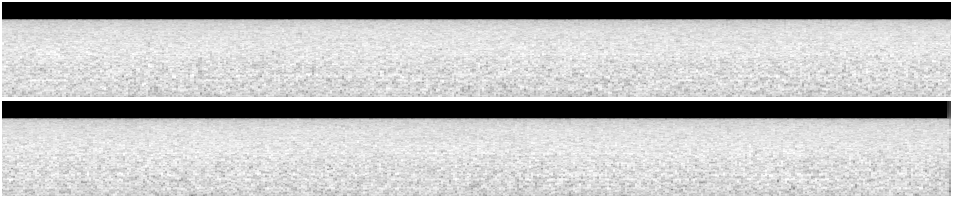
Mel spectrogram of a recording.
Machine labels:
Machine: fan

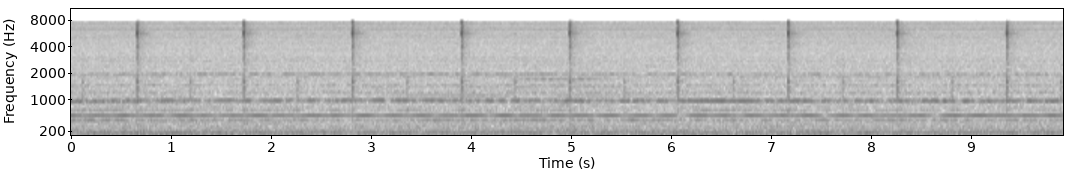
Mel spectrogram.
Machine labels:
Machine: valve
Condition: normal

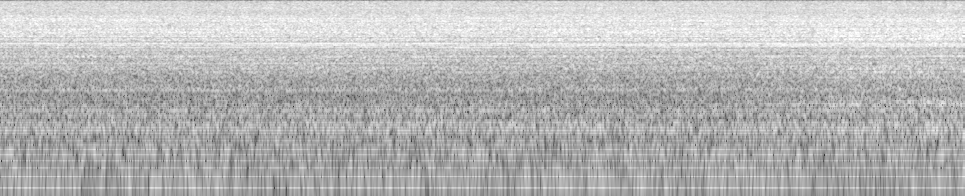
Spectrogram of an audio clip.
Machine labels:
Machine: pump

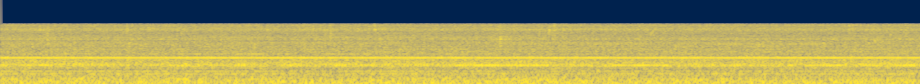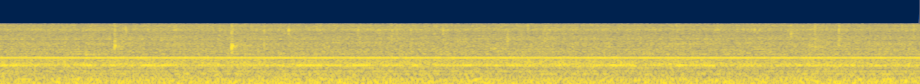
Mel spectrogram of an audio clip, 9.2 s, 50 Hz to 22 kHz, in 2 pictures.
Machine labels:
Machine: pump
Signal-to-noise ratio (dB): 6 dB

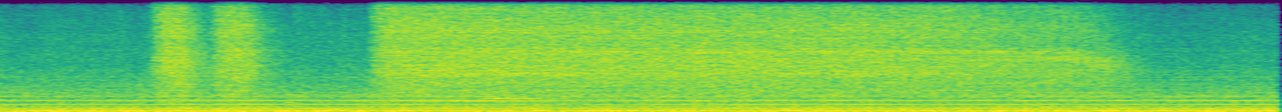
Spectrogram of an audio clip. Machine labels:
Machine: fan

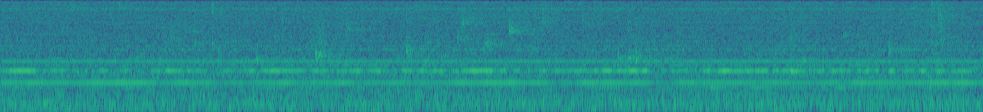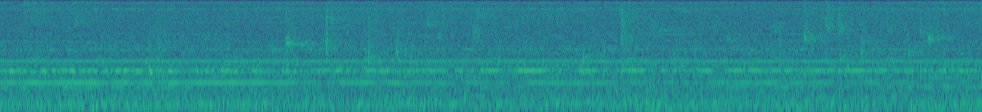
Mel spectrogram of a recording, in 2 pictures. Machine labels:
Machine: pump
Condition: normal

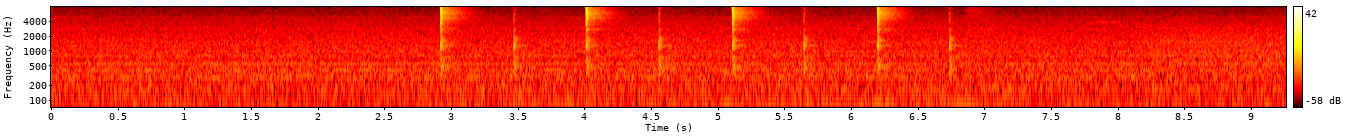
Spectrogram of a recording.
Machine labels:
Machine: valve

